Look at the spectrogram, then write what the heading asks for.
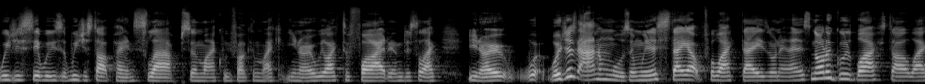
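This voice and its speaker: Someone with an Australian accent talks at a very fast pace with hardly any pauses and fairly even intonation. The recording is very clean, with a silent background. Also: woman, medium pitch for a woman. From Australia, Melbourne (Port Melbourne). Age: 20s. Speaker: rapper. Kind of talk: casual chat.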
